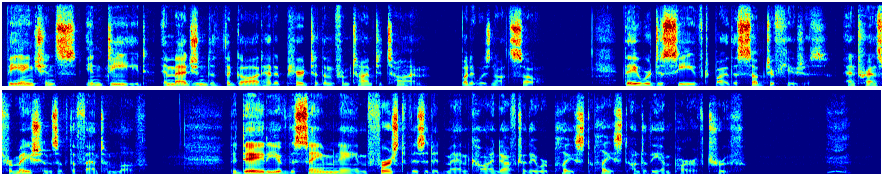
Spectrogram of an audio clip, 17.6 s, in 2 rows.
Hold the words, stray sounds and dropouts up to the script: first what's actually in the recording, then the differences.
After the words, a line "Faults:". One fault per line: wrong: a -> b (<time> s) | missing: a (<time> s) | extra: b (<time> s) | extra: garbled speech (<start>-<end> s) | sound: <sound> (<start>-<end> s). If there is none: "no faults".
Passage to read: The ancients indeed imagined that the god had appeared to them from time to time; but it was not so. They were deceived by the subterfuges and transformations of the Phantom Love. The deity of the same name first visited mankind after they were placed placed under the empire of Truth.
The ancients indeed imagined that the god had appeared to them from time to time; but it was not so. They were deceived by the subterfuges and transformations of the Phantom Love. The deity of the same name first visited mankind after they were placed placed under the empire of Truth.
Faults:
sound: breath (17.0-17.4 s)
